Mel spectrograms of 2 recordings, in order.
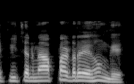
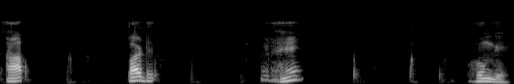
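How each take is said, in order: First: Said in the usual way. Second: "आप पढ़ रहे होंगे" split into single words with long pauses, last word dropping. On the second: Shown as a demonstration. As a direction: dictate "आप पढ़ रहे होंगे" one word at a time so students can follow.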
